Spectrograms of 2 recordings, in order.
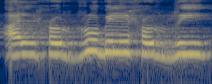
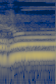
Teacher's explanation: اب یہاں پر دیکھیں میں نے حرو کو نہیں کھینچا کیونکہ یہاں پر میرے پاس واو ساکن موجود نہیں ہے. اگر یہاں پہ واو ساکن موجود ہوتا تو ہم اس کو پڑھتے رو.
